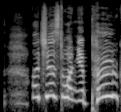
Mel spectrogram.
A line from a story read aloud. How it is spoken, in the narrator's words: cried Finn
